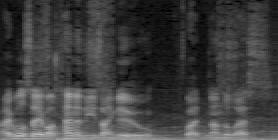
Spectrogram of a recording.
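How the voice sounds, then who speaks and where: A man's voice: medium pitch, quick pace, over music. A man hosting a casual comedic chat, lecturing as a mock teacher and laughing at his own jokes. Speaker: host playing teacher in a trivia game.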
